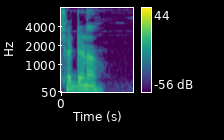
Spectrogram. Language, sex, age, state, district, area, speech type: Punjabi, male, 18-30, Punjab, Mohali, rural, read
